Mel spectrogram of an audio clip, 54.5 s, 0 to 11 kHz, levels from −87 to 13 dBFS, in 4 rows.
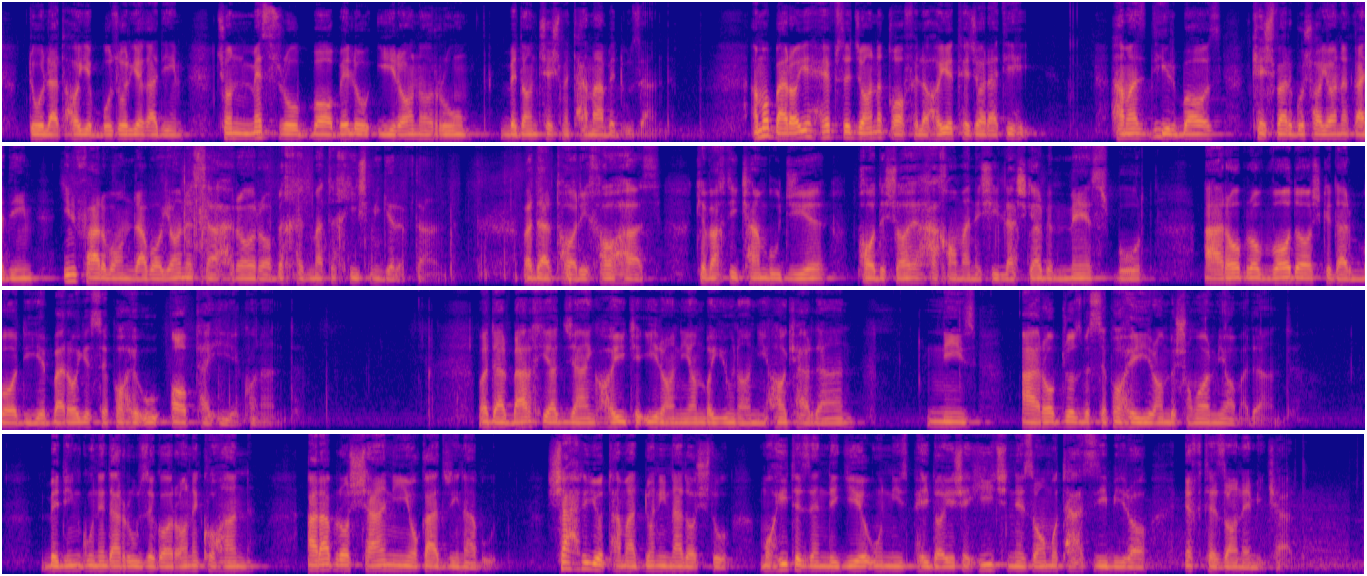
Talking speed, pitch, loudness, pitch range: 125 wpm, 100 Hz, -25 LUFS, 95-105 Hz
